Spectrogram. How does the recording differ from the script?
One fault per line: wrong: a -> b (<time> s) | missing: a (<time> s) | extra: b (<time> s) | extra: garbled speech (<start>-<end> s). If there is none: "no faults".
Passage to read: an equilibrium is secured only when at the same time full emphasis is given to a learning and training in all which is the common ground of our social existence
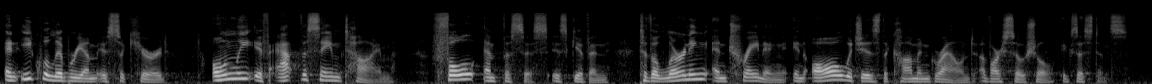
wrong: when -> if (2.6 s)
wrong: a -> the (6.5 s)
